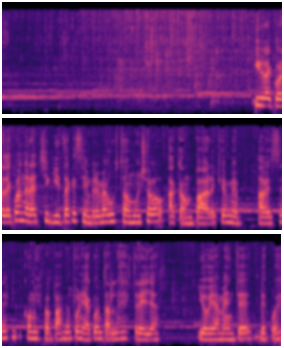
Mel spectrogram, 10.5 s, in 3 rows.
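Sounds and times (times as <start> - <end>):
constant dripping water in glacier ice cave: 0.0 - 10.4
speech: 3.2 - 10.4.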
